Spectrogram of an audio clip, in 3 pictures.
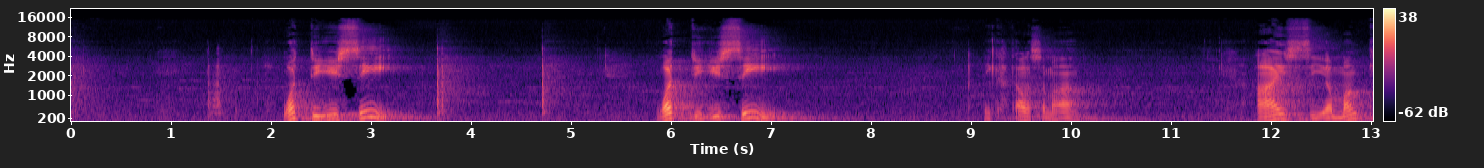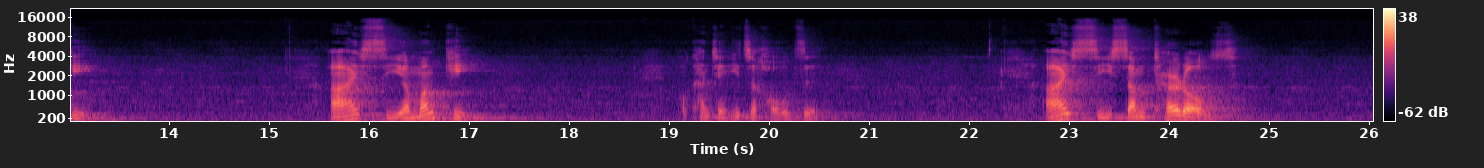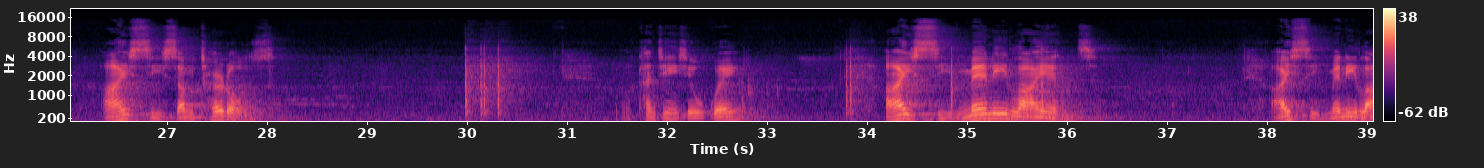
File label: conversation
